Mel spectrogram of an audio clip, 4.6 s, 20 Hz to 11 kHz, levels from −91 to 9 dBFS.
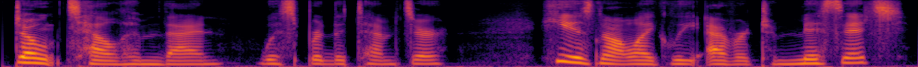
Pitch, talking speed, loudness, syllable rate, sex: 190 Hz, 195 wpm, -23 LUFS, 5.1 syllables/s, female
